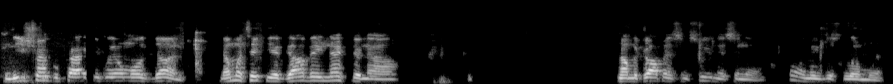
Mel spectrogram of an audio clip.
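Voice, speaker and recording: A man's voice: fairly high pitch, brisk, long pauses, slightly rough, no room sound. A man cooking on a live show, informally talking through each step as he does it. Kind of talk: casual cooking demonstration chat. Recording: dull lo-fi stream audio, dry.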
